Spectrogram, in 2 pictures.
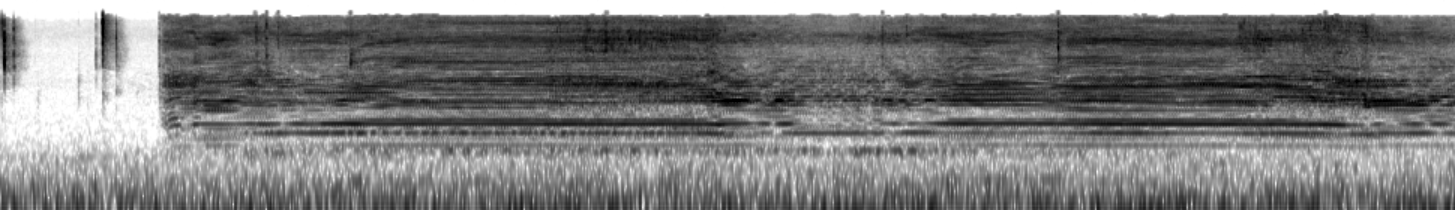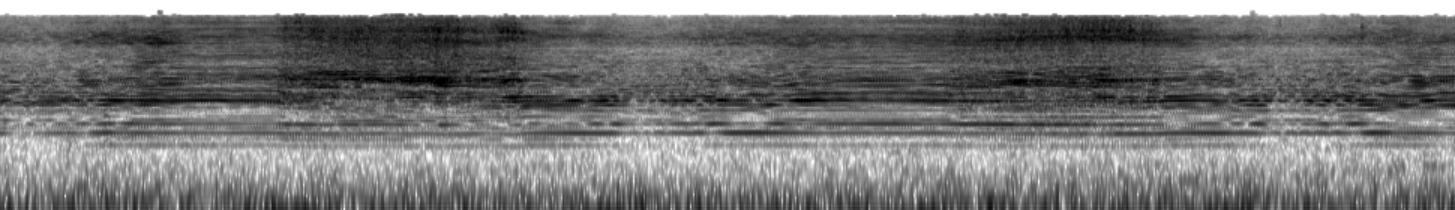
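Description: Corded electric hair clippers fitted with a number-two guard switch on about a second in and run steadily as they cut short hair close to the scalp.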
